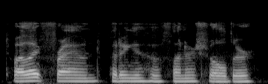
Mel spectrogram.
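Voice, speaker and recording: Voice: mid-range voice, level tone, normal speed, a little mellow, muffled recording. A narrator reading a story aloud in a storybook style, sometimes stumbling over a word and correcting it. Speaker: narrator, fan fiction reader.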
